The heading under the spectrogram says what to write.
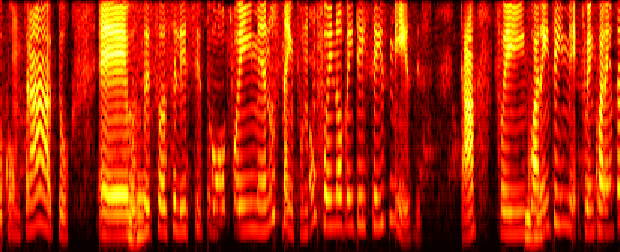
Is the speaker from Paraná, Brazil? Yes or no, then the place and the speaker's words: no; Ribeirão Preto, São Paulo, Brazil; eu sou de Ribeirão Preto.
